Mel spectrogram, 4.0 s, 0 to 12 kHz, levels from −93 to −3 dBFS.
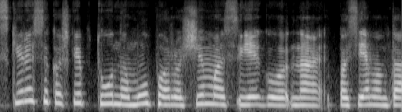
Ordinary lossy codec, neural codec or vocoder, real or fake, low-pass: Opus, 16 kbps; none; real; 10.8 kHz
